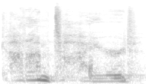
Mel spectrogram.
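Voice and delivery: whispered confession of weariness; a voiceless, tired admission to God. Pretend. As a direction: breathe it out, worn out.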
